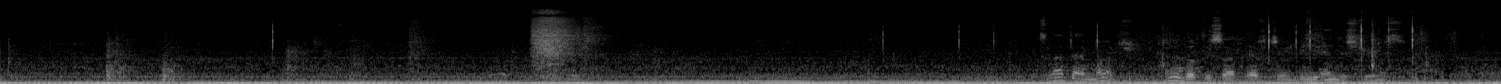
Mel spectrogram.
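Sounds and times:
low mechanical hum: 0.0 - 15.0
short hiss: 5.3 - 6.0.

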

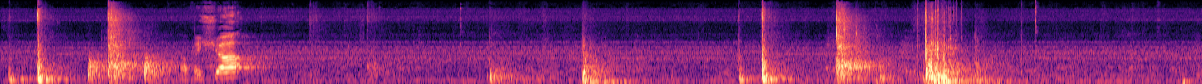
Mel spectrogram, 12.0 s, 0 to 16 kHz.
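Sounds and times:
cricket bat striking ball: 0.4 - 1.8, 7.6 - 10.0.

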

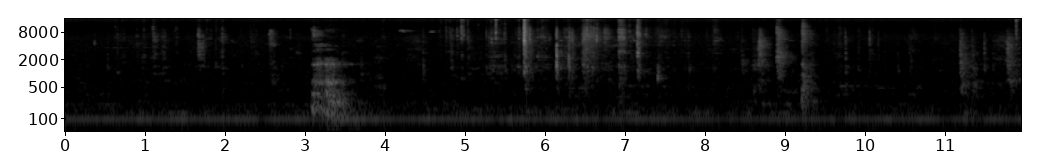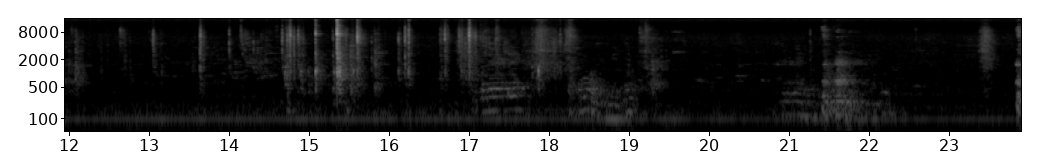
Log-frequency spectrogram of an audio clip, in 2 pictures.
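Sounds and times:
small plastic parts clicking: 4.3 - 10.6, 11.2 - 17.4.

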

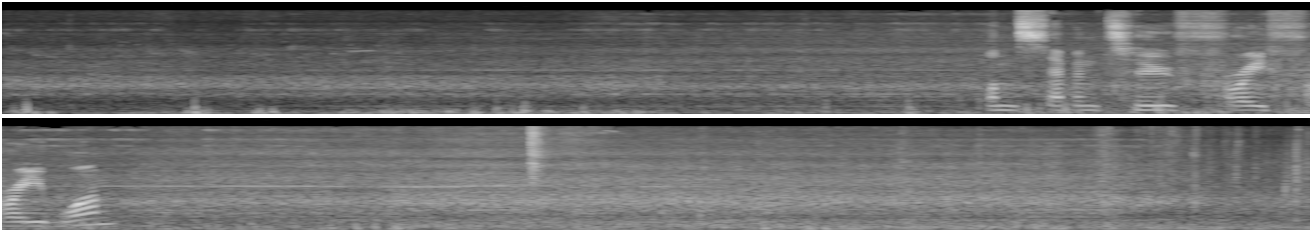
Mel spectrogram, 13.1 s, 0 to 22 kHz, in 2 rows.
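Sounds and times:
diesel train passing: 0.0 - 13.0.

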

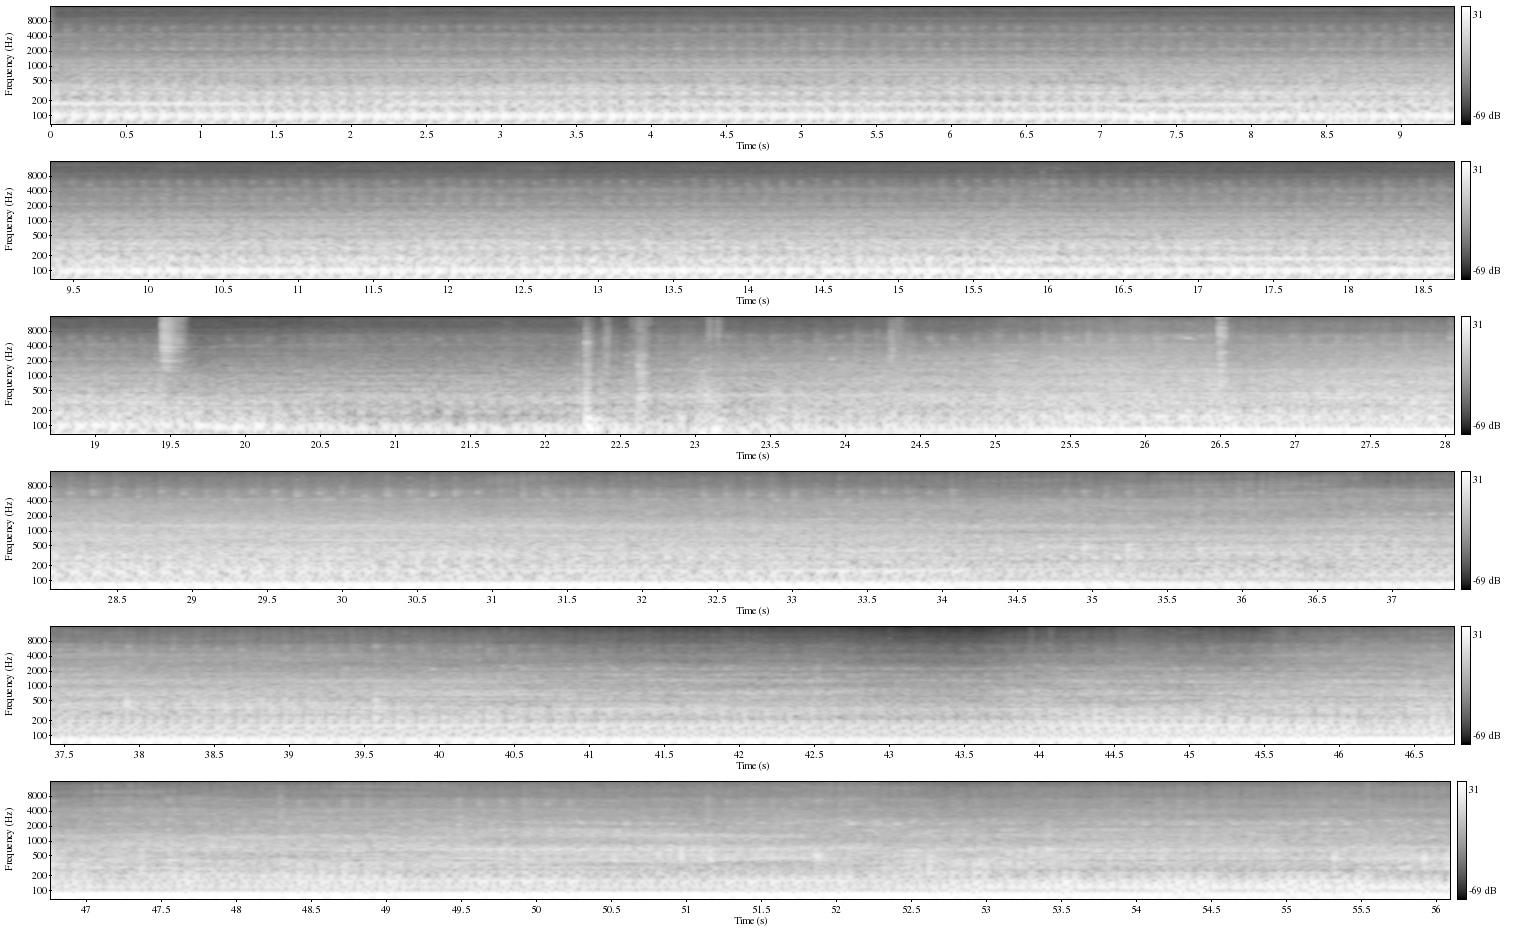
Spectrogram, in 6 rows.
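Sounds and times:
diesel truck engine idling: 0.0 - 56.0.

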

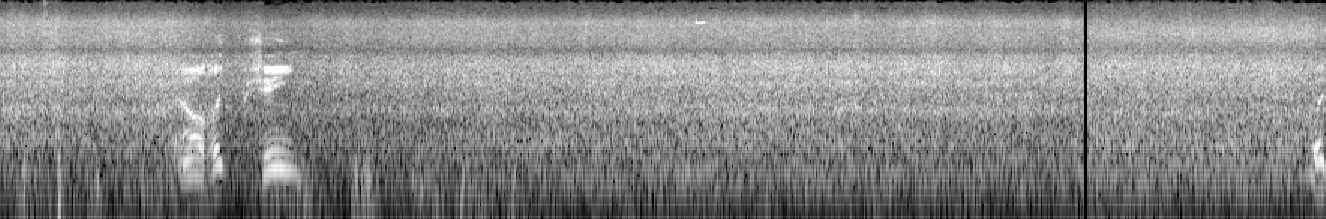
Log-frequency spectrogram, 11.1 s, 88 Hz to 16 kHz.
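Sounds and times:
surf breaking over rocks: 0.0 - 11.0.

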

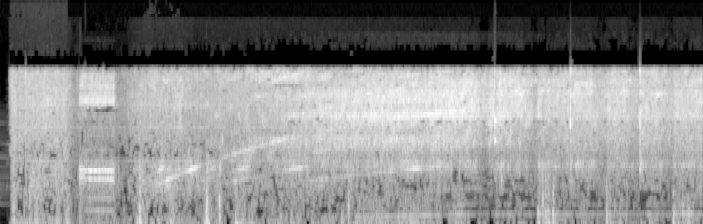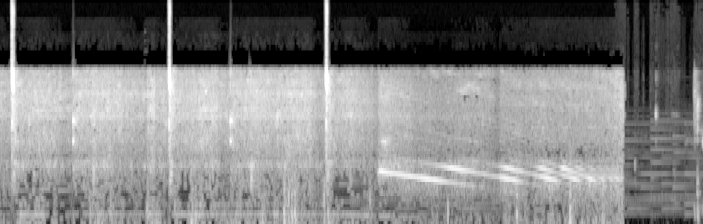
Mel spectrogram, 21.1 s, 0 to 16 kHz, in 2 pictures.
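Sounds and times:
steady hiss and low hum: 0.0 - 19.9
hard disk drive clicking: 7.2 - 15.7.

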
